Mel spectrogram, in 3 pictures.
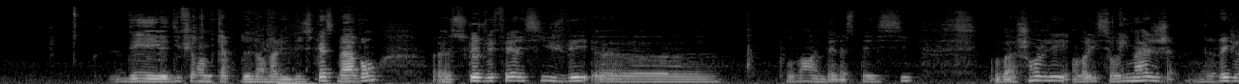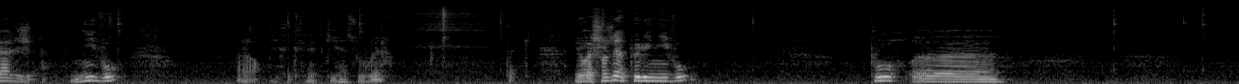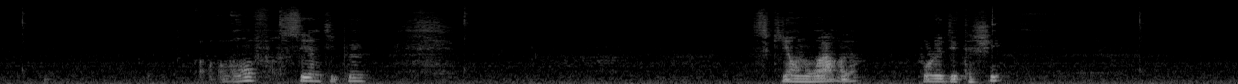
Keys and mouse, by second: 11.2 click, 13.5 click, 15.3 click, 17.4 click, 19.9 click, 24.3 click, 29.5 click, 36.2 click.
